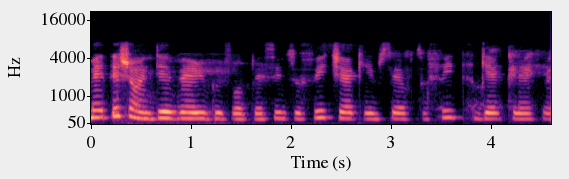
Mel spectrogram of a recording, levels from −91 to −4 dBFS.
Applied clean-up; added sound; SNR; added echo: neural mask model DeepFilterNet 3.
